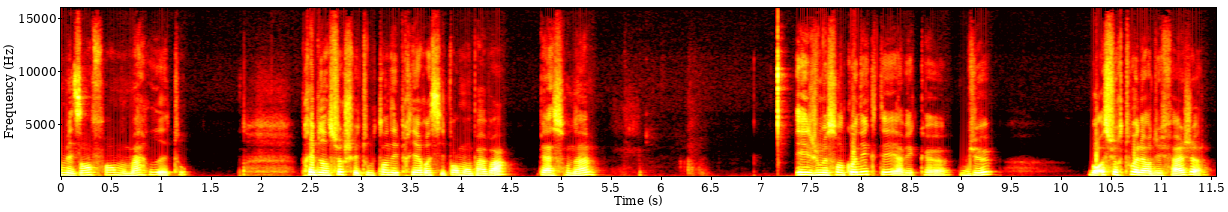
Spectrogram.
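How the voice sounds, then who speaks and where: A woman's voice: a little high, warm tone. A woman in her thirties chatting to her viewers and reading a letter aloud, gushing and full of fillers and restarts.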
